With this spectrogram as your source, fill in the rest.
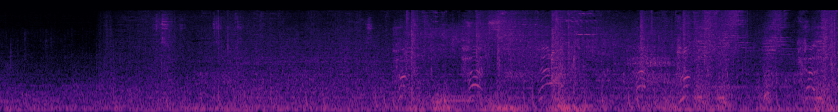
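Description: Weapons clash and magic blasts crack in a fight.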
